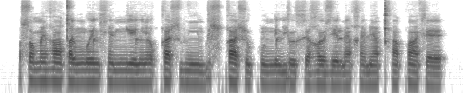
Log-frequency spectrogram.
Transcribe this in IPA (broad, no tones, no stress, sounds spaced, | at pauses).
sˤ ɵ m ĩ ʁ ɛ̃ tˤ ɵ l ŋʷ e l x ẽ ɳ ɲ e l ĩ l q ɪ ɬ v ĩ b ɪ ɬ q ɘ ɬ ɵ kʷ ẽ ŋ ɪ l j ɵ x ɘ ʁ ɵ z e l ɽ ɛ̃ χ ẽ ɳ ĩ qʰ ĩ qʷ ɛ̃ x ɛ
